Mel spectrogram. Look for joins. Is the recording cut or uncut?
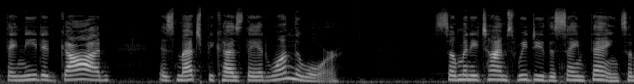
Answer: uncut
